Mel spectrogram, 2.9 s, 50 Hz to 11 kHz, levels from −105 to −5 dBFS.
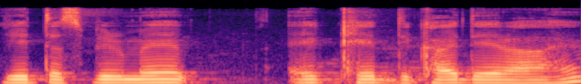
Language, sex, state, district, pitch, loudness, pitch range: Hindi, male, Arunachal Pradesh, Papum Pare, 125 Hz, -18 LUFS, 120-125 Hz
